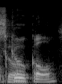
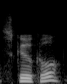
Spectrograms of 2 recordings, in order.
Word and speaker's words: Schuylkill: You got either the Delaware and the Montrose, or you got the Delaware and the Schuylkill? Am I pronouncing it? Schuylkill. – Schuylkill, thank you.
